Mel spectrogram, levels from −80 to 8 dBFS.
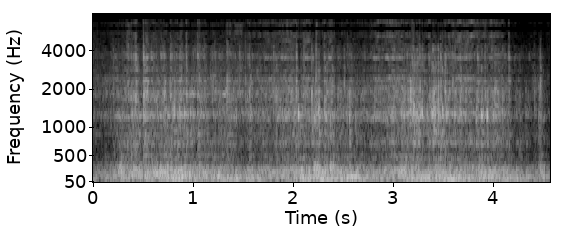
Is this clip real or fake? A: real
